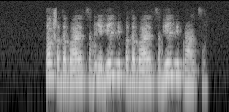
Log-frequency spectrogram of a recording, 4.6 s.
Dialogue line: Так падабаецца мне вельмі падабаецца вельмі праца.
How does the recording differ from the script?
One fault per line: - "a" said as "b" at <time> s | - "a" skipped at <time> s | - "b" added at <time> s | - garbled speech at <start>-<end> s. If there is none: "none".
none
